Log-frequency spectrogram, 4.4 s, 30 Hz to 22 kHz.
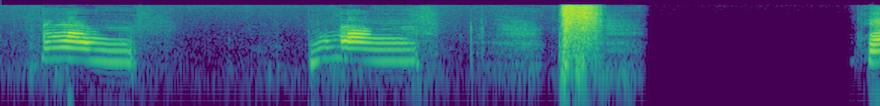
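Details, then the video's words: Domestic cats giving two clear, rising-then-level meows, followed by a short burst of broadband noise and the start of another meow. "30 minutes of Cats' Meow"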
